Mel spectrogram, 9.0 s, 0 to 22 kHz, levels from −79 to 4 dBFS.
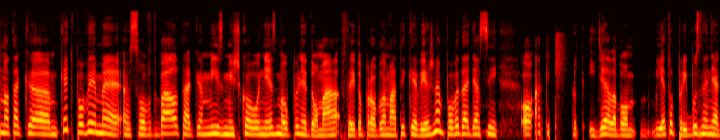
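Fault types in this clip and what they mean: Repeated packet loss (robotic sound): from 6.59 to 7.17 s, six gaps in quick succession remove about 380 ms of speech, each patched by stretching the preceding sound, the longest hole 200 ms. It sounds choppy, with pieces missing; a spectrogram shows smeared, frozen harmonic bands instead of normal articulation.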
